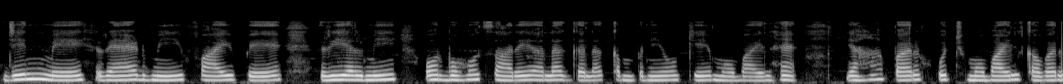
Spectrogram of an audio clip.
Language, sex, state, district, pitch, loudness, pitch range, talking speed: Hindi, female, Uttar Pradesh, Saharanpur, 200 Hz, -14 LUFS, 195-210 Hz, 120 wpm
